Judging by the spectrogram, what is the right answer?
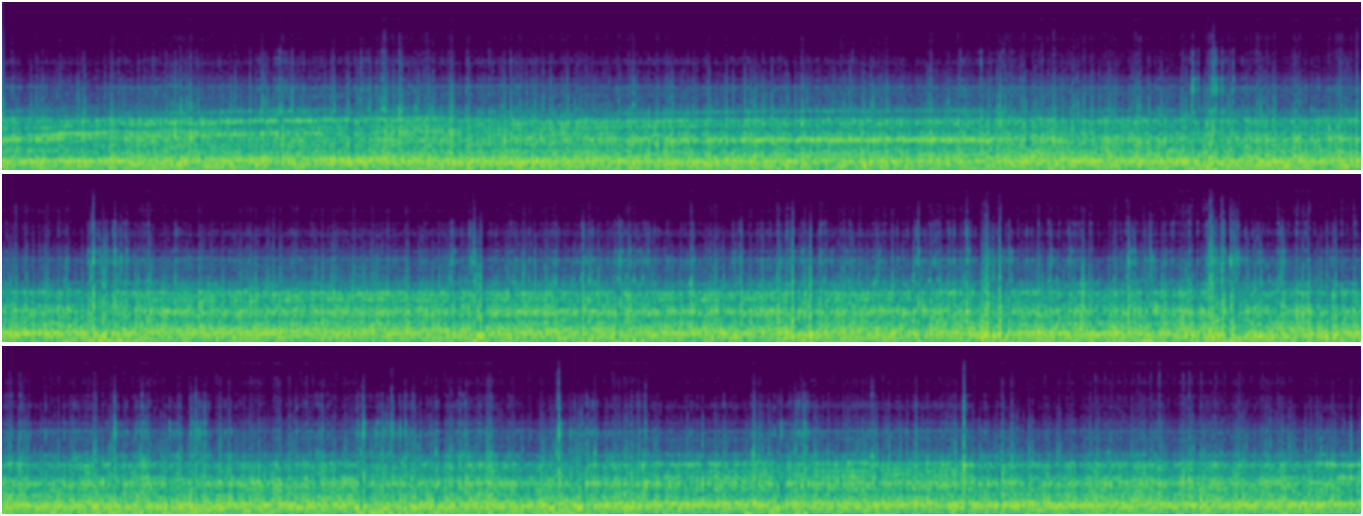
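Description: Steady running noise of a bike ride along an asphalt path: a continuous rumble with a steady hum, and scattered small knocks as the bike goes over cracks in the pavement.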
